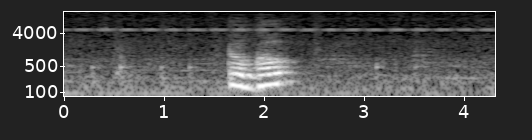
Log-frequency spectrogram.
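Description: A steady, high-pitched insect trill: one continuous, finely pulsing note that goes on unbroken, with a man's voice briefly over it near the middle.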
